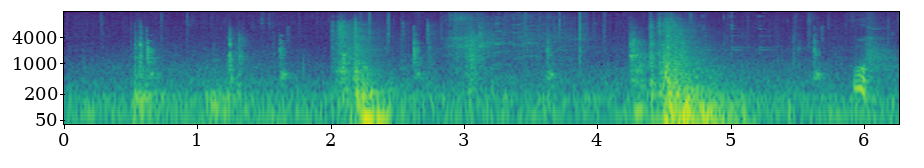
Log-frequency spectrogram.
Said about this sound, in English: Ah, fuck, the door swinging shut.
